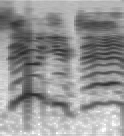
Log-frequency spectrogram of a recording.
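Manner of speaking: very high-pitched, harsh screaming. Retelling a cooking contest gone wrong, imitating her own screaming. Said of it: "screaming at him".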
